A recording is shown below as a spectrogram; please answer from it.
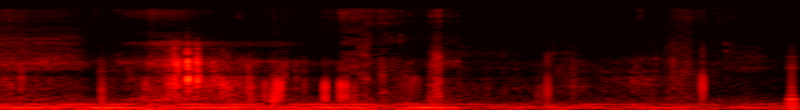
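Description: Footsteps on gritty asphalt and gravel: a handful of short crunching steps, mostly in the first couple of seconds, over a faint steady low hum.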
